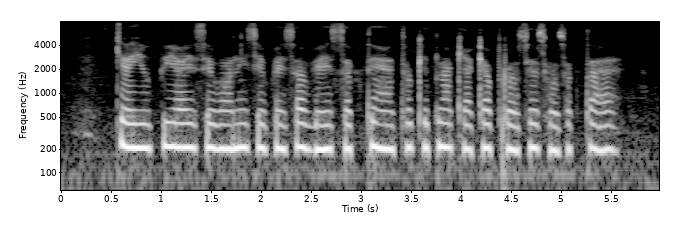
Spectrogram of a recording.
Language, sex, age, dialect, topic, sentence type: Magahi, female, 51-55, Southern, banking, question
